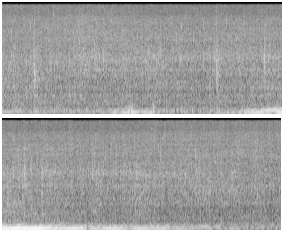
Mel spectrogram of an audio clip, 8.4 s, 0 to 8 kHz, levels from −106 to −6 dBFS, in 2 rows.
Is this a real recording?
yes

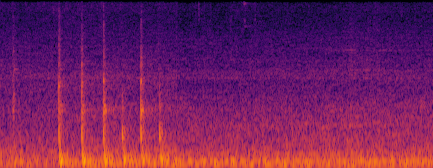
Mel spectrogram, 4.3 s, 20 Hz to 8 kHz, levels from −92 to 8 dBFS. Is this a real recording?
yes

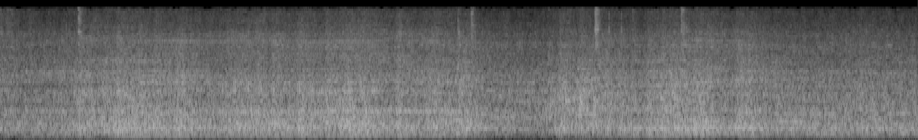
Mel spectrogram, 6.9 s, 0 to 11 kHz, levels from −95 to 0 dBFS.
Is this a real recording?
yes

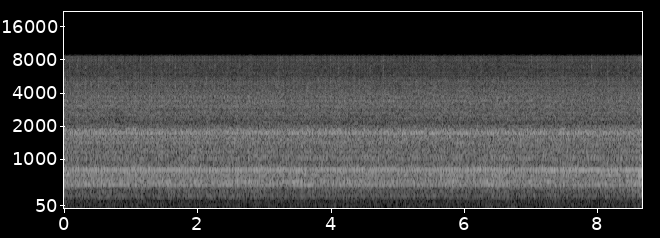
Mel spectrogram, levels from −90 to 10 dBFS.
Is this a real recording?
no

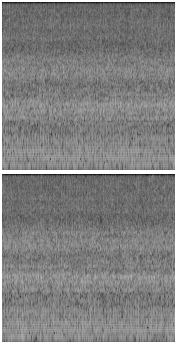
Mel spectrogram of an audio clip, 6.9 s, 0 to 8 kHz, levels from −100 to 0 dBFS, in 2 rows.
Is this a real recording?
no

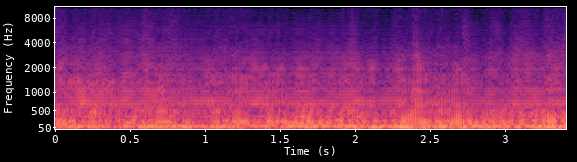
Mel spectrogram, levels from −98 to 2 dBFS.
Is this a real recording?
no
